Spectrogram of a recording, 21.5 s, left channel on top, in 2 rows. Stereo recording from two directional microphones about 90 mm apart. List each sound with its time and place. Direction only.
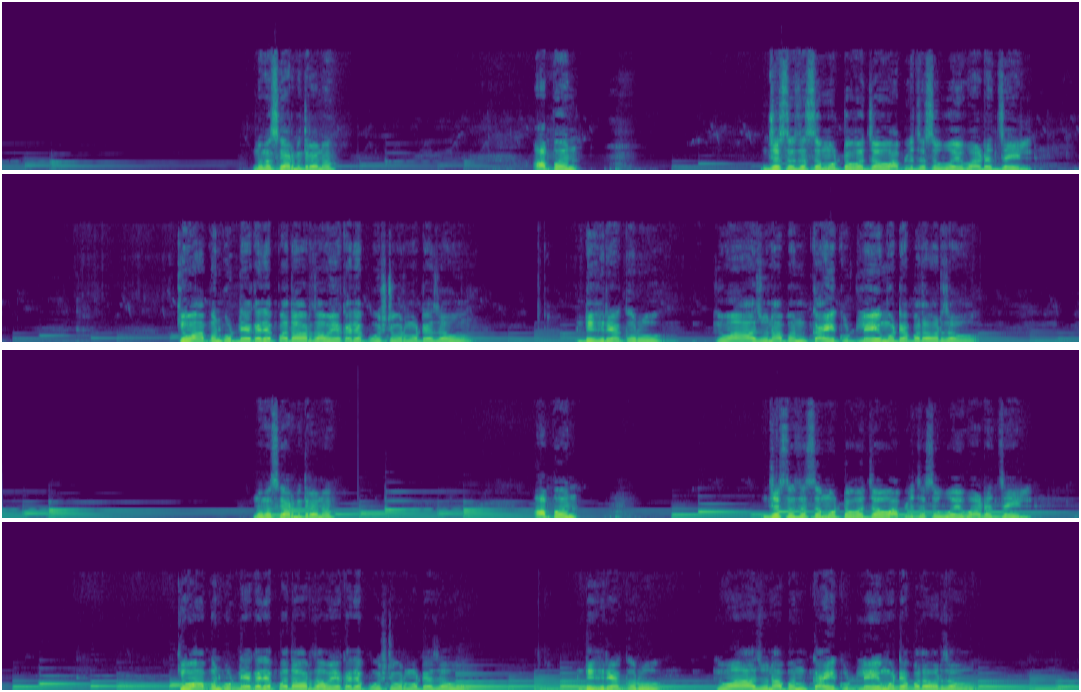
2.5 s speech: 20° left (ahead or behind)
3.5 s music: centre (ahead or behind)
5.3 s music: 25° left (ahead or behind)
7.6 s speech: 20° left (ahead or behind)
12.5 s speech: 25° left (ahead or behind)
15.5 s music: centre (ahead or behind)
16.5 s speech: 30° left (ahead or behind)
17.8 s speech: 25° left (ahead or behind)
20.6 s music: 5° left (ahead or behind)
